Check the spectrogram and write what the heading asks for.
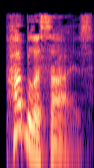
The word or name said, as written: publicize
